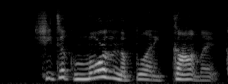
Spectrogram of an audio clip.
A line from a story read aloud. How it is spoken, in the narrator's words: Karenbana snarled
